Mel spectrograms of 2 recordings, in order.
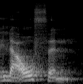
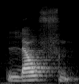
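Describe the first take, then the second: First: The ending -en is pronounced fully and clearly. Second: The ending -en is swallowed and barely heard. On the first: The speaker calls it wrong. "you don't really say laufen" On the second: The speaker calls it right. "most people will just say laufen. Laufen, not laufen"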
